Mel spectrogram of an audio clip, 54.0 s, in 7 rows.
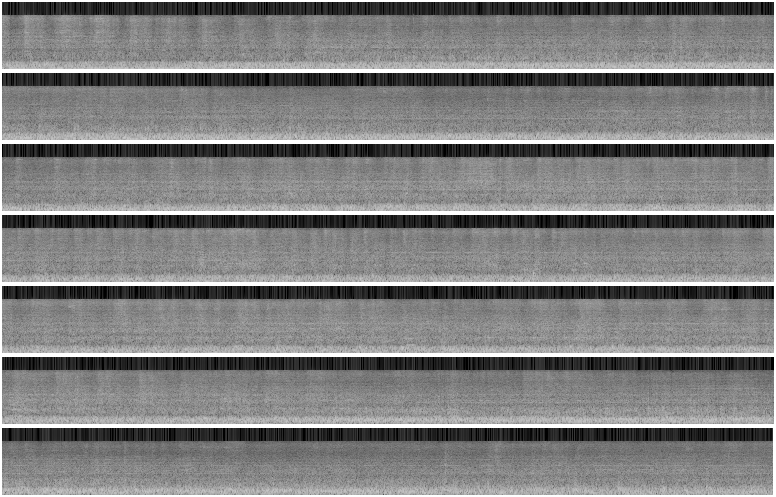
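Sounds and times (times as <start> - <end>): clickety-clack over rail joints: 0.0 - 54.0
train wheels rumbling on rails: 0.0 - 54.0.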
